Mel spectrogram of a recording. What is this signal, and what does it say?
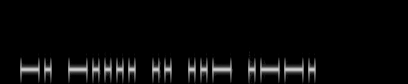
Morse code, heard as a keyed tone, about 20 wpm, 700 Hz. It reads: N6IUP
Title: USA Callsign DE Callsign 20wpm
